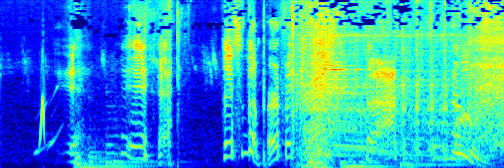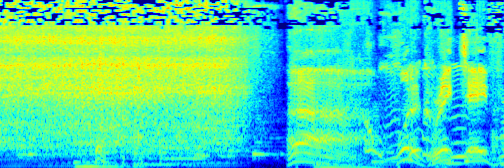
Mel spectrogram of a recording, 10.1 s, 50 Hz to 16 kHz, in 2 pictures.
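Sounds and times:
background music: 0.6s - 10.0s
cartoon chainsaw buzzing: 2.9s - 7.7s.

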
